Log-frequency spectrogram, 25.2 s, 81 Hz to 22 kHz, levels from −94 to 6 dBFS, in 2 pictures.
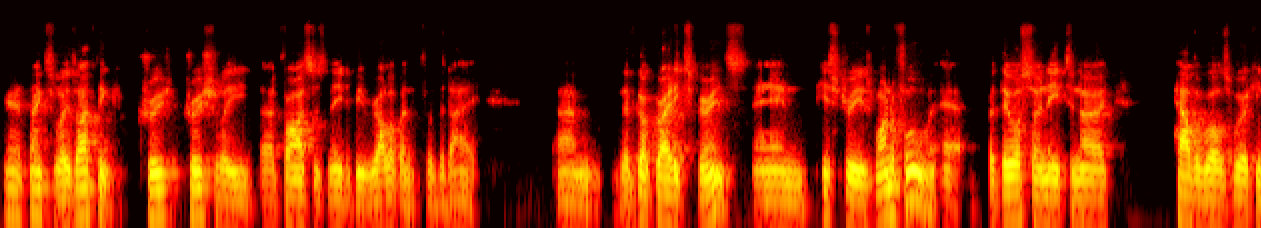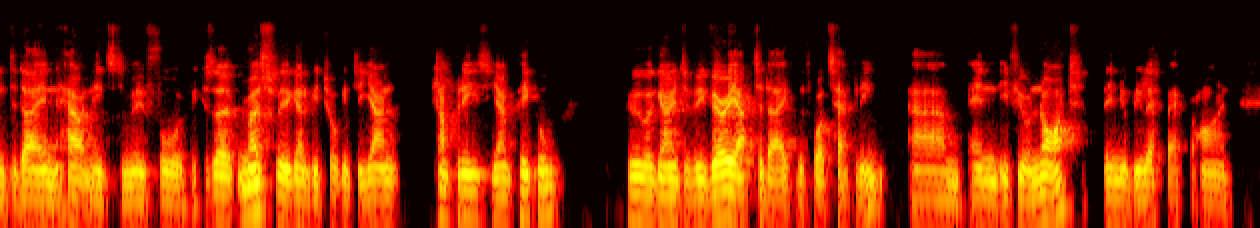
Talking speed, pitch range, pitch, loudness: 185 wpm, 85-110 Hz, 95 Hz, -27 LUFS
